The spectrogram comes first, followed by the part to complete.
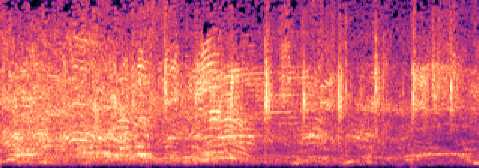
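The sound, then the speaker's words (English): A large audience shouting and cheering together in response, in a sustained, dense roar of many overlapping voices, loud, with no single speaker standing out. “I need to hear the sound of all of those who got sat down.”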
